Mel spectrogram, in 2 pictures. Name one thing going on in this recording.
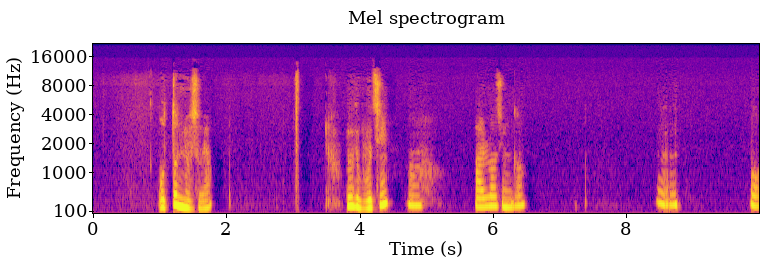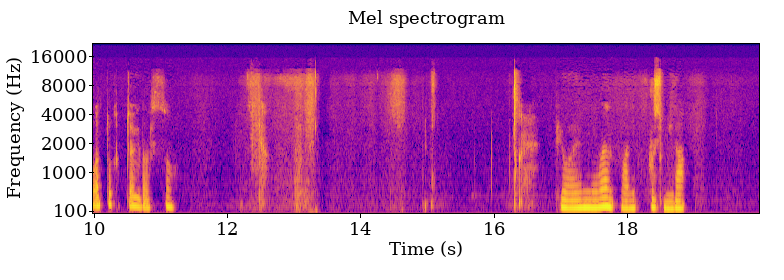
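A young woman speaks softly and playfully, close to the microphone.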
